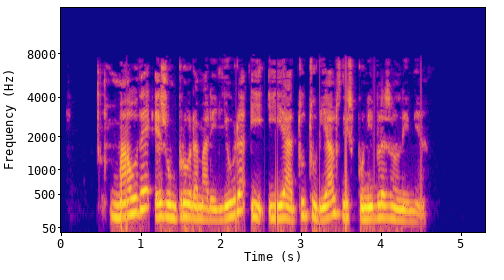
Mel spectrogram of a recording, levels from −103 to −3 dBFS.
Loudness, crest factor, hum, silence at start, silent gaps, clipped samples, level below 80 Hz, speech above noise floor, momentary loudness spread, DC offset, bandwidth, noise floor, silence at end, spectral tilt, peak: -14 LUFS; 14 dB; none; 0.6 s; none; under 0.1%; -46 dBFS; 28 dB; 5 LU; under 0.1%; 7.6 kHz; -42 dBFS; 0.75 s; -7 dB/octave; -2 dBFS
